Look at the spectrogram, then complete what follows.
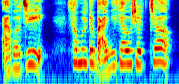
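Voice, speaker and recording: A woman's voice: high-pitched, a little slow, darkish tone, pitched above the performer's own voice. A woman voicing a sweet young daughter in a storybook tale, with a girlish, earnest, polite delivery. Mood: excited. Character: sweet, dutiful young daughter of village father.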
